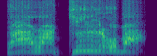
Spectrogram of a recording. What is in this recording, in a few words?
anger, trandoshan; XBOX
